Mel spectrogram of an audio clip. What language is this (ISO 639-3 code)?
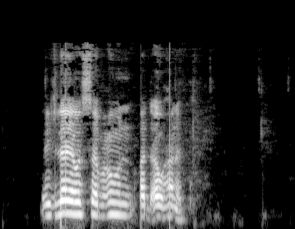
ara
